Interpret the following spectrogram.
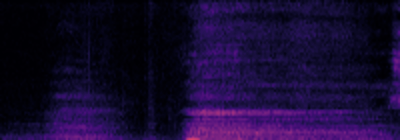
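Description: A man's audible breath through the nose, starting suddenly about a second in and fading away over the next second.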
